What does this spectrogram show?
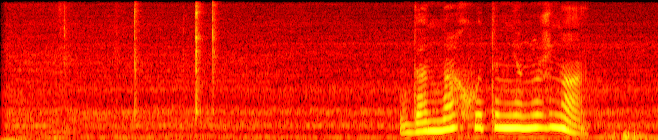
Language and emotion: Russian, angry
